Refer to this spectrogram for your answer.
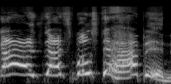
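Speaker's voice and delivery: hammed-up high panicked cry; mock panic. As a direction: squeal it out like a cornered husband. His panicked reply to wife.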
